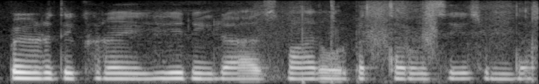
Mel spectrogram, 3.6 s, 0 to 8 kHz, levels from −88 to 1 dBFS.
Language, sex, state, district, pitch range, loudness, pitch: Hindi, female, Madhya Pradesh, Bhopal, 195-205 Hz, -19 LUFS, 195 Hz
